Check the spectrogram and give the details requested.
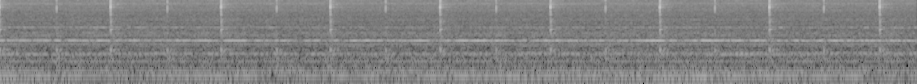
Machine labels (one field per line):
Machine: valve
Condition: normal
